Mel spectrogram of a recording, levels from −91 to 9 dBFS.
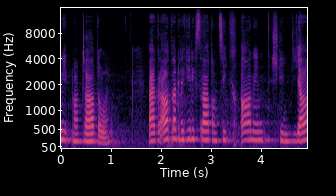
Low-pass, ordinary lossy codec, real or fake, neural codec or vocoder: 14.4 kHz; Opus, 64 kbps; fake; codec, 32 kHz, 1.9 kbps, SNAC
